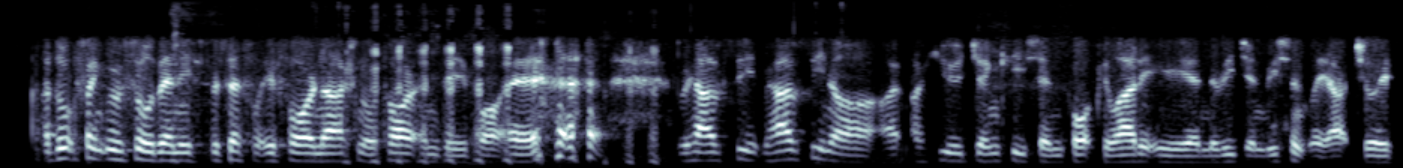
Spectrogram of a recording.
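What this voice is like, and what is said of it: Scottish accent. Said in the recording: “That is a Scottish accent, if I've ever heard one.”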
